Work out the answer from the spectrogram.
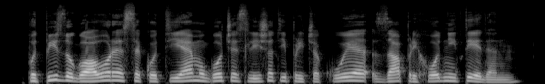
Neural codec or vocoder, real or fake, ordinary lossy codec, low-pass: none; real; none; 19.8 kHz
